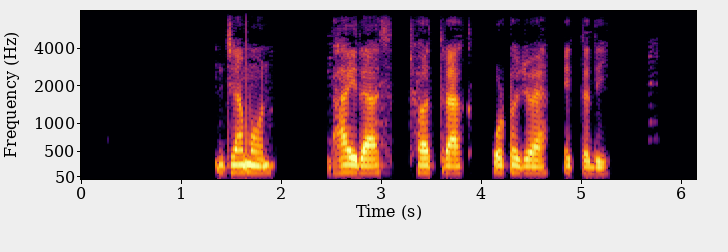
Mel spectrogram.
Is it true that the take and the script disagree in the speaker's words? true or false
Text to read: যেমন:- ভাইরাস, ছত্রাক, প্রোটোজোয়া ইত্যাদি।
false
